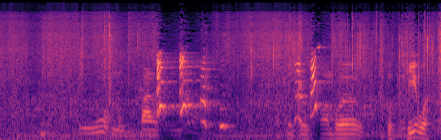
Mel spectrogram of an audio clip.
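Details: Dogs at home being fed biscuits and sweet bread make eager, high whines and short yelps in quick bursts, while people talk nearby.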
